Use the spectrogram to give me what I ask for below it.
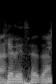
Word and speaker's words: Mikel Iceta: Por cierto, igual que a Müller, a Mikel Iceta se le pronunciará Mikel. – Mikel Iceta. – Mikel Iceta, no Mikel.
